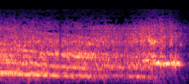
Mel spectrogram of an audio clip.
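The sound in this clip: An old car engine on a ranch drives up with a loud, steady, rough droning roar and tyre noise, holding strong for several seconds before cutting off abruptly near the end.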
